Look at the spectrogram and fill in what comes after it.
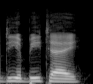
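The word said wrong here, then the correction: Diabaté: is, actually might be pronounced, I could be saying that wrong. It's Diabate. Sorry, not Diabite. So it's Diabate. Mahmoud Diabate is the name pronunciation.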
